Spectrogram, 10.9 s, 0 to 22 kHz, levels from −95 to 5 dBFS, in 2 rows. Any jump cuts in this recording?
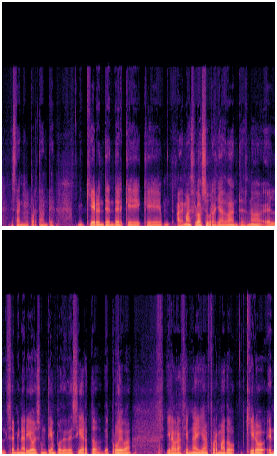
no; 0 cuts

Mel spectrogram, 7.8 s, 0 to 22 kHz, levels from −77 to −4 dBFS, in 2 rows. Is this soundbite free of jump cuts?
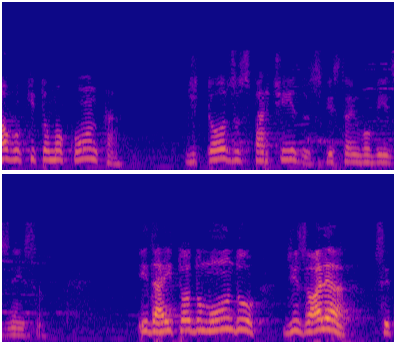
yes; 0 cuts

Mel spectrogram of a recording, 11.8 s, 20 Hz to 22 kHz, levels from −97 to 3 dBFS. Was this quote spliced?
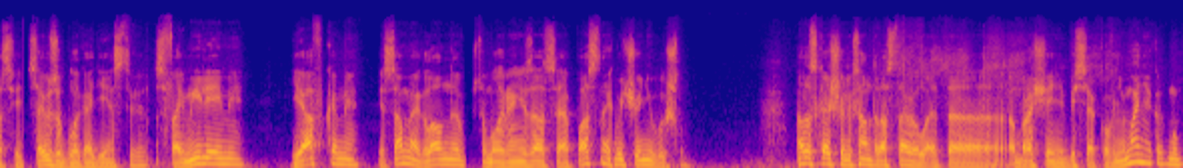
yes; 3 cuts; at 3.8 s, 4.6 s, 6.1 s

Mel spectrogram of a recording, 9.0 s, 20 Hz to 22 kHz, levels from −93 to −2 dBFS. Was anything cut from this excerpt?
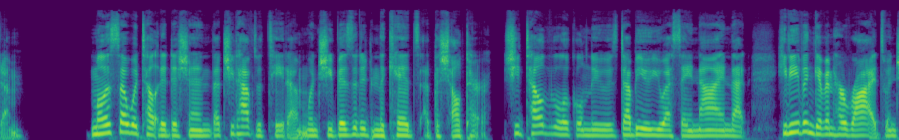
yes; 4 cuts; at 1.6 s, 2.5 s, 3.7 s, 4.9 s

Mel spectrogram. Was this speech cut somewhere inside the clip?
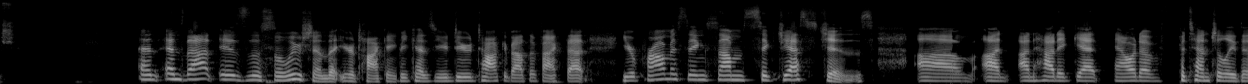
yes; 3 cuts; at 1.8 s, 4.0 s, 10.1 s

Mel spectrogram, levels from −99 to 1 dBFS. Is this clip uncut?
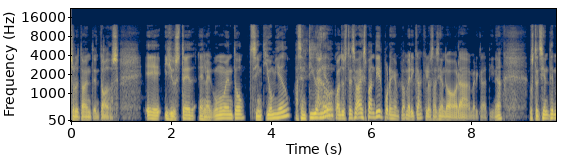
no; 1 cut; at 3.5 s

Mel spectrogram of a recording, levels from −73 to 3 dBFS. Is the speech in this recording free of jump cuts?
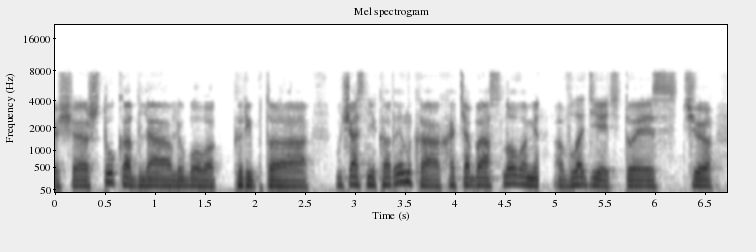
no; 2 cuts; at 1.2 s, 4.8 s

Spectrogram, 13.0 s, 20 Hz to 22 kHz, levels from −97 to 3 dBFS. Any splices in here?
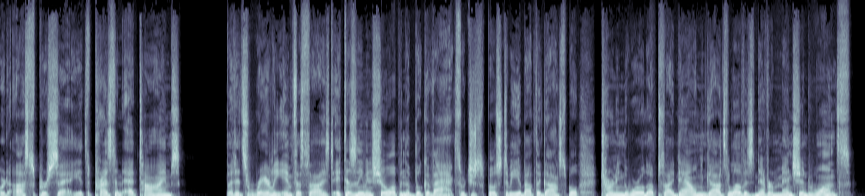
no; 0 cuts

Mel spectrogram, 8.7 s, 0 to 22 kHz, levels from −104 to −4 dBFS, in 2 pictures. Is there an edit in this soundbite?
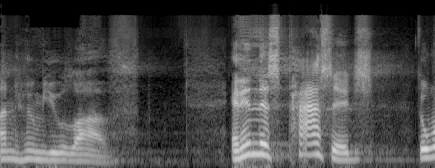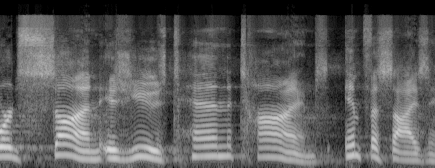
no; 0 cuts

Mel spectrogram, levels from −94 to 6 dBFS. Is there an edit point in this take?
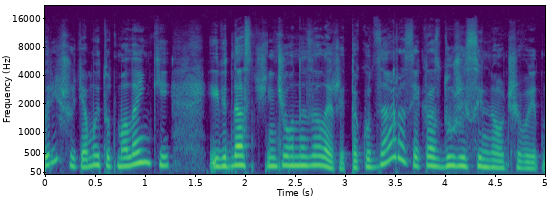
no; 0 cuts

